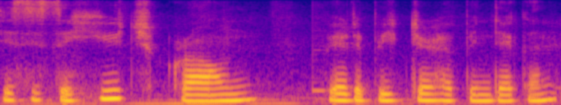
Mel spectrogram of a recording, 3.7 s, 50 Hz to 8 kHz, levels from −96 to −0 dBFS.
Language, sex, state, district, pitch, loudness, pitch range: English, female, Nagaland, Kohima, 175 Hz, -16 LUFS, 115-185 Hz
